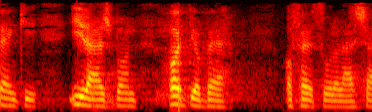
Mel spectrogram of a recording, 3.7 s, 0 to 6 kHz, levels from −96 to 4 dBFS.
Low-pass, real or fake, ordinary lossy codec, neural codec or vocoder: 5.4 kHz; real; AAC, 24 kbps; none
